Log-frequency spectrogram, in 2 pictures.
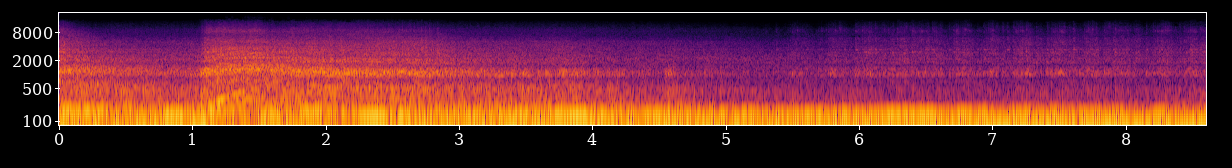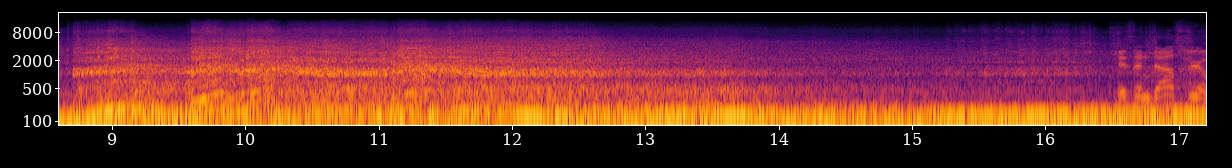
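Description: A supercharged LSA V8 in a Chevrolet Monte Carlo revs hard twice in an empty industrial park, loud and close, each rev climbing then falling back to a rumbling idle, with some talk mixed in.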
